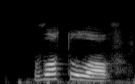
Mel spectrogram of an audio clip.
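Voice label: "вотулов", Komi, female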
